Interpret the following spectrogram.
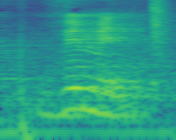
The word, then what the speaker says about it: women: Again, people pronounce this word as women. Women. V sound is not there, W sound is there. So we pronounce it women.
